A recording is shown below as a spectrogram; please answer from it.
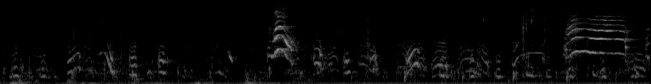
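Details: Esmée's litter of six-day-old puppies: a busy chorus of short, squeaky whimpers and rising whines overlapping throughout, with a sharp high squeal near the three-second mark and a louder drawn-out whine close to the end.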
